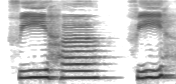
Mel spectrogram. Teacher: യ മദ് ഉണ്ട് അല്ലേ അവിടെ നമ്മൾ രണ്ട് ഹറക്കത്ത് നീട്ടി കൊടുത്തിക്കണേ ഓതുമ്പോൾ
